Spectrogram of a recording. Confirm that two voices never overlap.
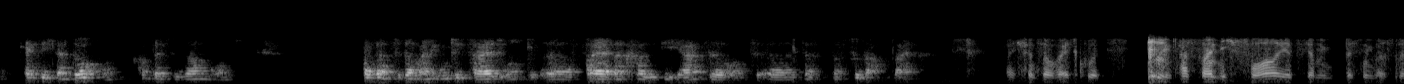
Yes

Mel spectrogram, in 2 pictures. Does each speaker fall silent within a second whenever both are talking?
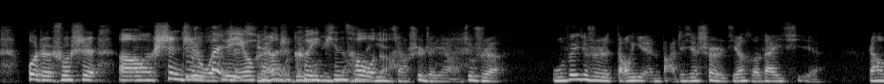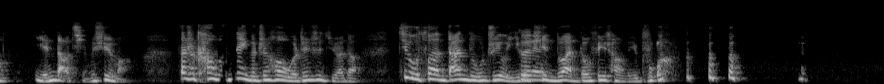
No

